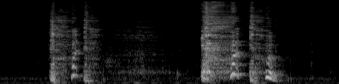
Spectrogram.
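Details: Another barking coughing fit a few minutes after an earlier one, with wheezing and lungs struggling, inhaler badly needed. Harsh, hoarse barking coughs in two bursts with a noisy, strained breath between.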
